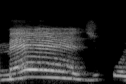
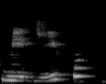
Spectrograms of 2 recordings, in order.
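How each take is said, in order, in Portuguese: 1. O primeiro E soa aberto. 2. O primeiro E soa fechado. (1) "precisa de um acento para ficar com esse E mais aberto" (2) "Senão ficaria médico"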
